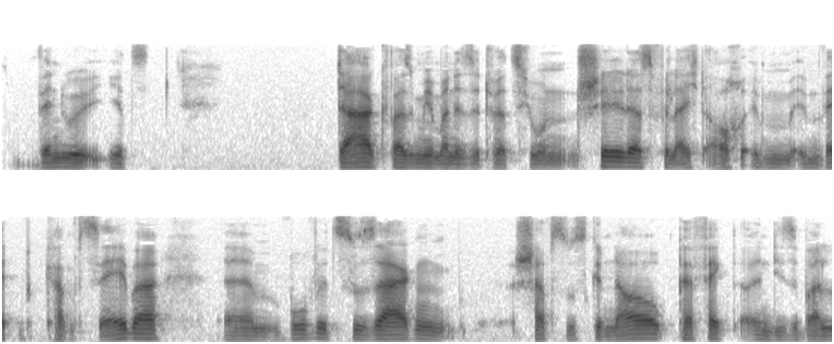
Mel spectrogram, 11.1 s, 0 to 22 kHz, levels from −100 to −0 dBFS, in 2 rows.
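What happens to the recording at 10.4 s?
Nothing goes wrong at 10.4 s; the speech carries on intact through that moment with no dropout, click or distortion.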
